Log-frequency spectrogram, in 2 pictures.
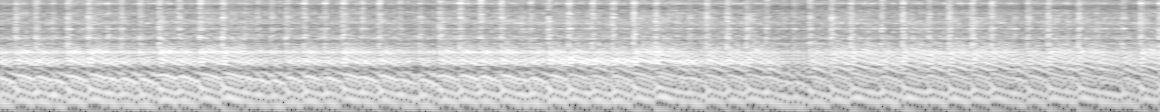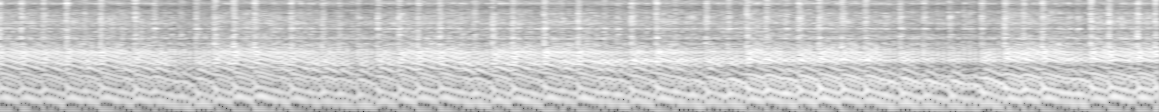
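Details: Husqvarna string trimmer with a new aftermarket carburetor, both mixture screws turned another quarter turn counterclockwise and the fuel line clamped with a wire band: two-stroke buzz keeps rising and sagging instead of holding revs. Rough, unstable running; tuning not helping.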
